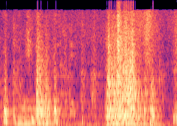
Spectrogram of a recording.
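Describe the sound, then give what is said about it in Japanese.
A chair scrapes loudly across the floor in a single rough, noisy drag lasting about half a second, with people talking before and around it. “この椅子を引く音もまたこう。”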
